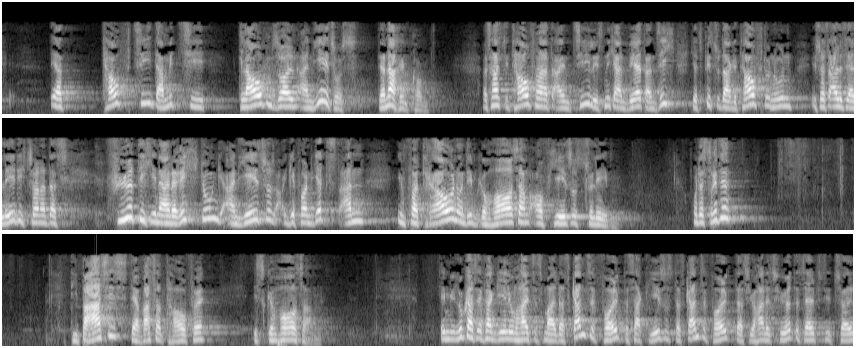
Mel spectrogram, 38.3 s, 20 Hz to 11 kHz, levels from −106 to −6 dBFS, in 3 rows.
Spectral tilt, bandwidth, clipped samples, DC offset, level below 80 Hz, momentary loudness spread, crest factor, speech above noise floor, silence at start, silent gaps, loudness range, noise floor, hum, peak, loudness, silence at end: -6.5 dB/octave; 6.6 kHz; under 0.1%; under 0.1%; -62 dBFS; 16 LU; 22 dB; 46 dB; 0.75 s; none; 8 LU; -66 dBFS; none; 0 dBFS; -21 LUFS; 0 s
